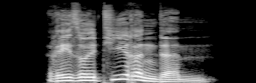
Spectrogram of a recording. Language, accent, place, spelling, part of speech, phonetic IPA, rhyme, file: German, Germany, Berlin, resultierendem, adjective, [ʁezʊlˈtiːʁəndəm], -iːʁəndəm, De-resultierendem.ogg
- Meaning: strong dative masculine/neuter singular of resultierend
